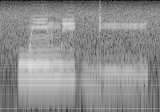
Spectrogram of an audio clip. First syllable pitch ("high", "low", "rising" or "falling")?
high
